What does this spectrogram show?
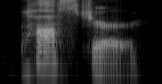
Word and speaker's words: posture: Notice how I pronounce it, posture. That's because a t and a y sound together make a ch sound like in Tuesday. and tuna.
